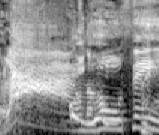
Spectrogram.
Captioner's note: screaming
